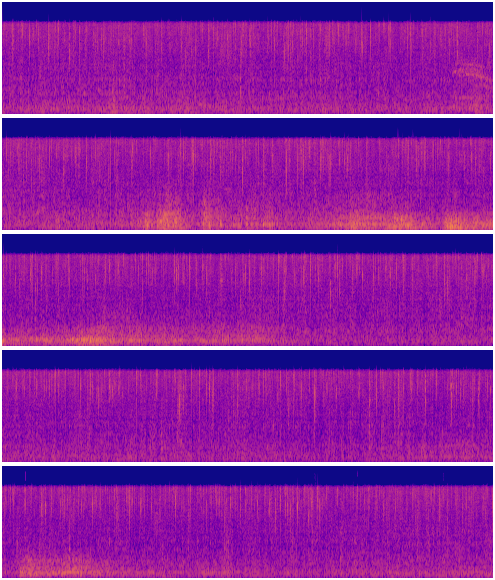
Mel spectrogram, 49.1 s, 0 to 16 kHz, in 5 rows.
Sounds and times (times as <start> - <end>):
Rain on surface: 0.0 - 49.1
Raindrop: 0.0 - 49.1.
